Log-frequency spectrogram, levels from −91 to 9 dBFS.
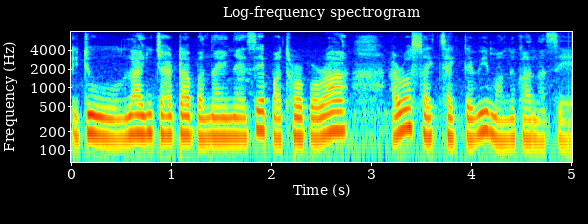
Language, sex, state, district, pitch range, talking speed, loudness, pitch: Nagamese, female, Nagaland, Kohima, 160-185 Hz, 190 wpm, -16 LUFS, 170 Hz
